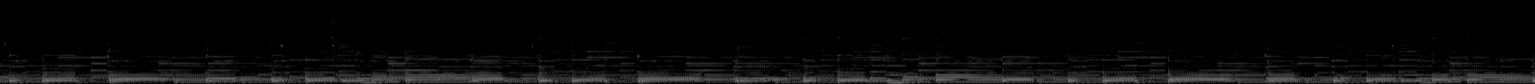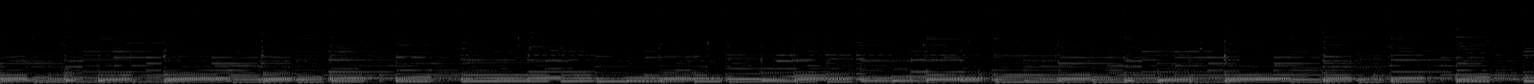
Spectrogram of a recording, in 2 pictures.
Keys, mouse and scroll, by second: 12.1-12.4 typing, 13.6 2.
